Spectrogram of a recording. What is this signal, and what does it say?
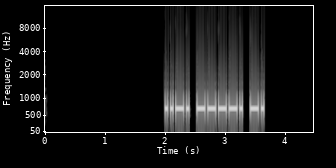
Morse code, heard as a keyed tone, about 27 wpm, 700 Hz. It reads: F9N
